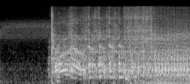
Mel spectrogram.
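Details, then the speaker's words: Honda Odyssey with an intermittent no-crank, no-start: after a brief silence a click, then quick cranking pulses as the engine catches and starts on a later attempt; starter suspected, wiring to be tested first. "Okay. So it basically starts whenever it wants. So it clicks first and then it starts."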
